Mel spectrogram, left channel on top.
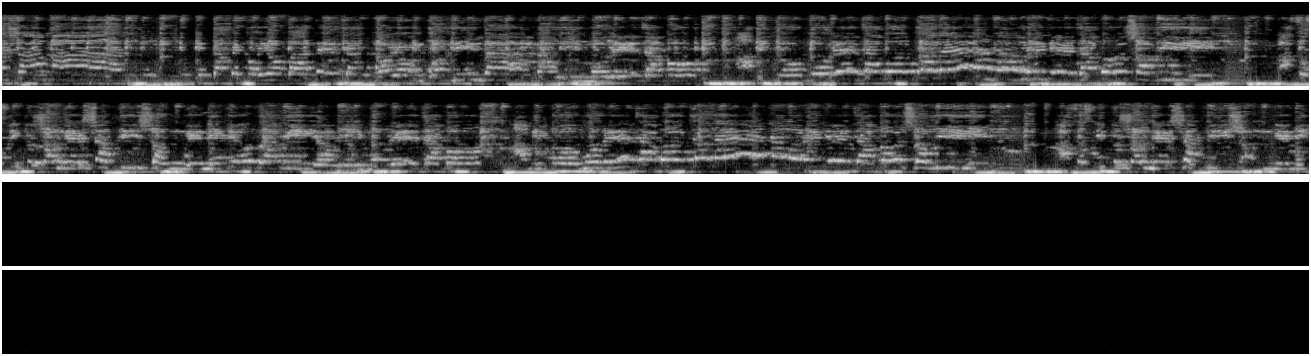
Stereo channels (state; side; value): silent; right; 66 dB below the other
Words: সামান কিতাবে কয়ো বাদে মরে যাব আমি তো মরে যাব চলে রেখে যাব সবই আসক্ত সঙ্গের সাথী সঙ্গে নিকেও যাবি আমি মরে যাব আমি তো মরে যাব চলে যাব রেখে যাব সবই আসক্ত সঙ্গের সাথী সঙ্গে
